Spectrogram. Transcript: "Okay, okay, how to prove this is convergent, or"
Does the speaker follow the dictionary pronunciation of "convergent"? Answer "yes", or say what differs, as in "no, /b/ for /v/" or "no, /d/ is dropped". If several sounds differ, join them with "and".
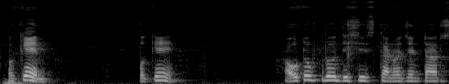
yes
